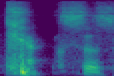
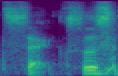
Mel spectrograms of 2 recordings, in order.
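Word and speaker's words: CEXes: And all of us, I think, have faced challenges when it comes to, well, I don't like the way Carp pronounces it as Caxes. I still prefer sexes.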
